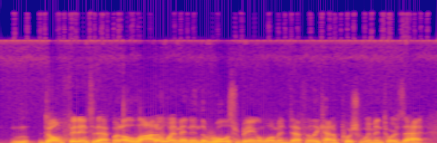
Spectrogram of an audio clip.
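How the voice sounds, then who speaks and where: A man speaks in an animated tone at a moderate pace. His intonation is lively. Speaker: trauma and recovery trainer. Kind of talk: lecture. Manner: loud.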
